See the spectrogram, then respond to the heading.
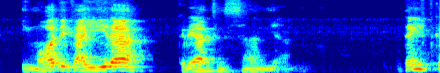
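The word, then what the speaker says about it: immodica: Aqui, essa palavra imódica, perceba que eu estou lendo imódica e não imodica, porque o DI, a penúltima sílaba, o di, ele tem breve, o que faz com que a acentuação fique proparoxítona.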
